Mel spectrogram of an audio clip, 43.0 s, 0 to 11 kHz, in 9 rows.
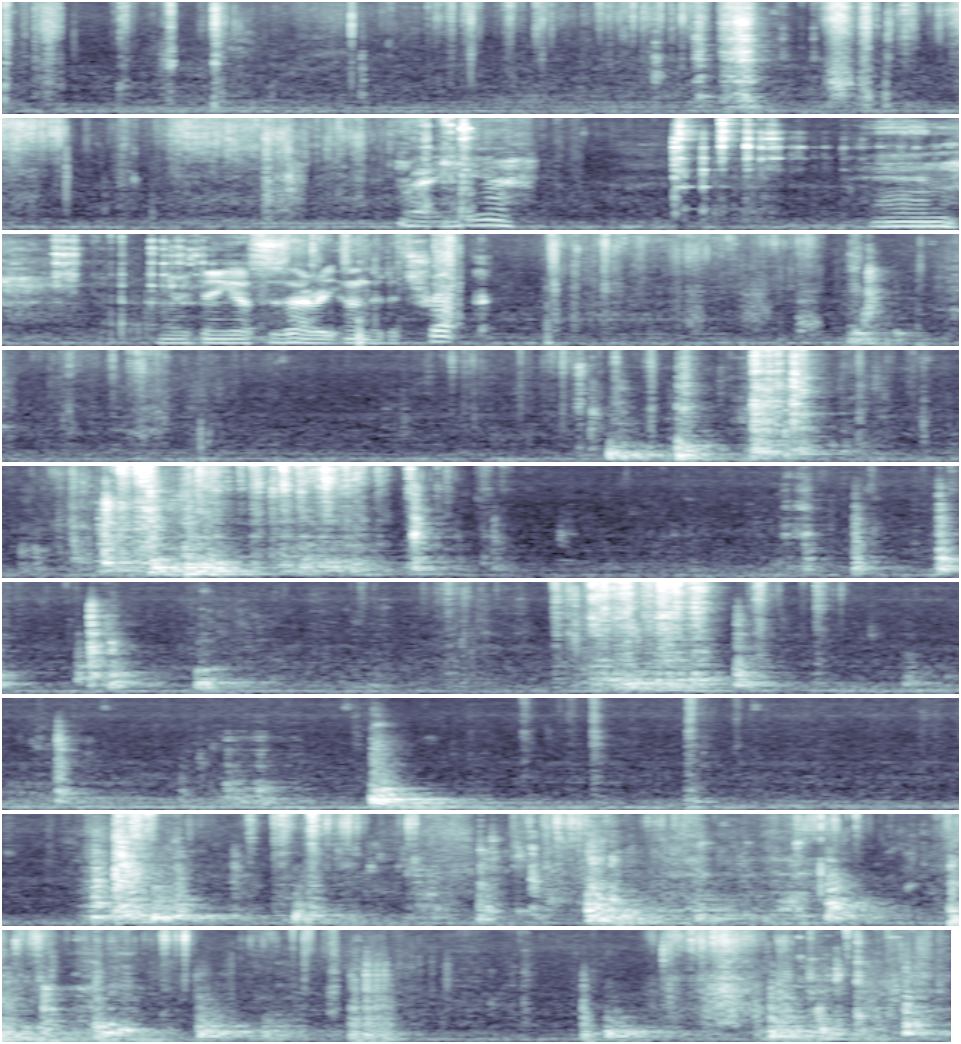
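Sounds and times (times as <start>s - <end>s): low steady hum: 0.0s - 19.8s
clinks and clanks of metal tools: 8.0s - 12.7s.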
